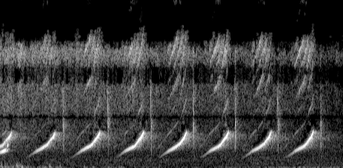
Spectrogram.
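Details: A cardinal sings a steady string of seven upslurred whistles, each climbing smoothly and clipped at the top, repeated roughly every half second; a few soft low thumps at the start.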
